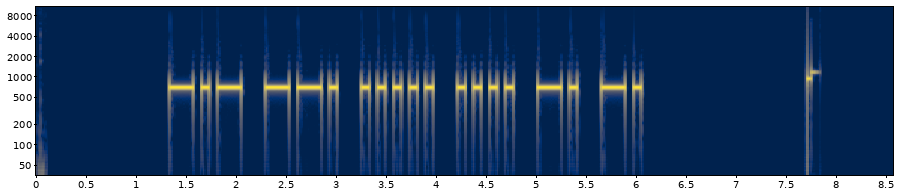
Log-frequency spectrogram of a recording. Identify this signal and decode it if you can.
Morse code, heard as a keyed tone, about 15 wpm, 700 Hz. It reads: KG5HNN
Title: USA Call Signs - 4x Character Spacing - 15wpm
